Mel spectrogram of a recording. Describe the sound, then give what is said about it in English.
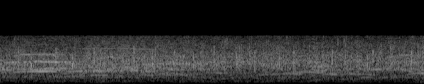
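A large crowd applauds steadily and enthusiastically, a dense wash of clapping that sustains throughout at a fairly loud, even level, with faint cheering voices mixed in; a church audience applauding in praise of God. “I believe He deserves a rousing praise, a thunderous praise of applause.”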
